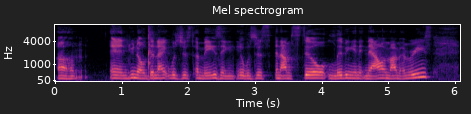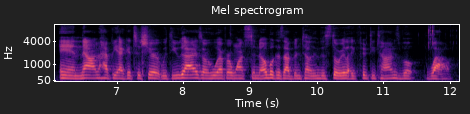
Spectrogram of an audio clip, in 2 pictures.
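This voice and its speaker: A woman's voice: fairly low pitch, fairly quick. Earnest woman singer telling a story. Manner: emotional and earnest, addressing viewers directly; excited at first, quieter and heartfelt later. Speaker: independent singer and rapper. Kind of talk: casual story-time vlog.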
